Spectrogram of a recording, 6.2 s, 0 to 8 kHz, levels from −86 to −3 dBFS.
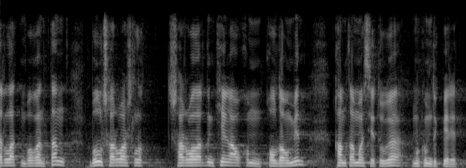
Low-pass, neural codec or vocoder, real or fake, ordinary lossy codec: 7.2 kHz; none; real; none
